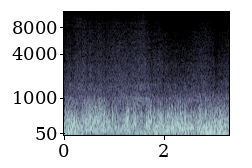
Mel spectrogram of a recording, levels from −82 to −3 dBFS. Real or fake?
real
